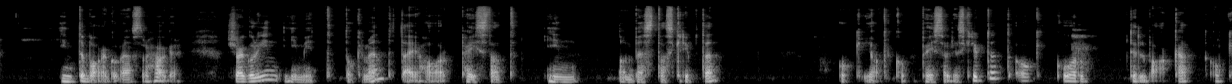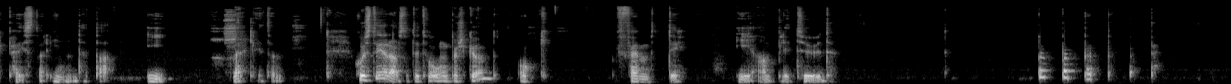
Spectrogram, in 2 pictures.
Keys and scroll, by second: 1.6 super+Tab, 8.1 super+c, 10.5 super+v.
